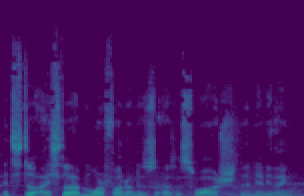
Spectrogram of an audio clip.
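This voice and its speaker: Male game streamer, low voice, relaxed chatty delivery, answers chat. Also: a little fast, background noise. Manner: laid-back, answers chat, many fillers like "so, like" and "um". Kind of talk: casual live-stream chat.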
